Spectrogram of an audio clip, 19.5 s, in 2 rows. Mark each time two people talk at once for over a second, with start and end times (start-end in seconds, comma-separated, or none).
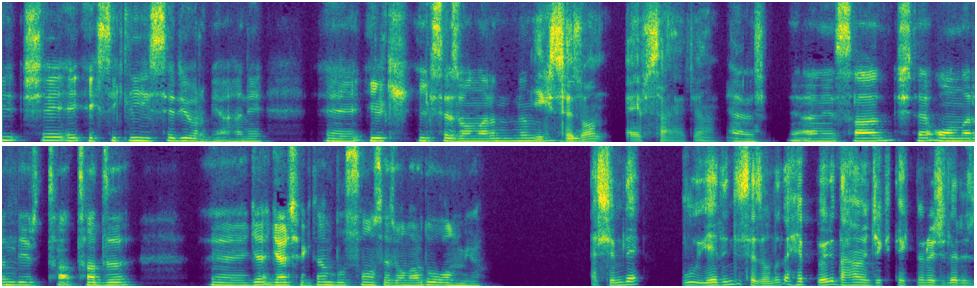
none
